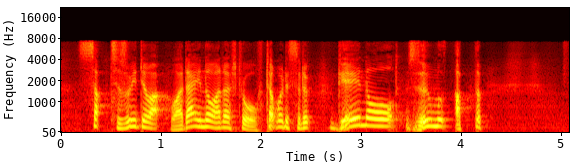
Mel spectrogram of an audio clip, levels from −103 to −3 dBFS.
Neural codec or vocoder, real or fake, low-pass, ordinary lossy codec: codec, 16 kHz, 0.5 kbps, FunCodec, trained on LibriTTS, 25 frames a second; fake; 7.2 kHz; none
